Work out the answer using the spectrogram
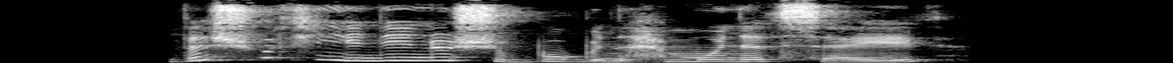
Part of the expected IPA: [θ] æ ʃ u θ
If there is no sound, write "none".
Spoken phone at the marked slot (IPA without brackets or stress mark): ð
